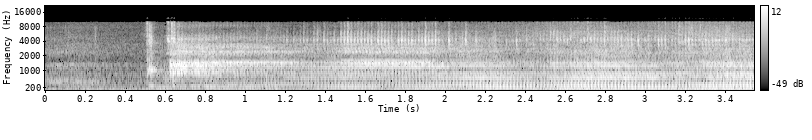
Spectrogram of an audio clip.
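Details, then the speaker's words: Air conditioner on R134a, switched on High Cool: click then steady hum with buzzy mechanical edge; worn-sounding compressor noise, like a worn Matsushita rotary, no worse than when acquired, not severe. "you can hear the compressor sound great but it doesn't sound horrible I mean it sounds like a worn out Matsushita rotary but it doesn't sound like any sort of atrocious horrible sounds"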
